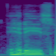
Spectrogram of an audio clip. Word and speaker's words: Hiri's: And yeah, you can also catch Hiri's music, which is H-I-R-I underscore music.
